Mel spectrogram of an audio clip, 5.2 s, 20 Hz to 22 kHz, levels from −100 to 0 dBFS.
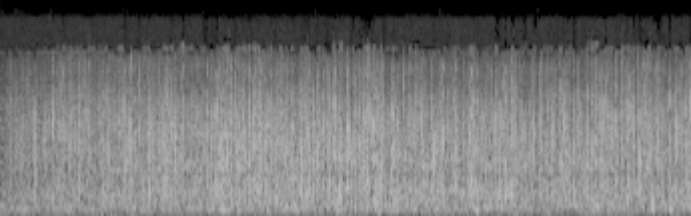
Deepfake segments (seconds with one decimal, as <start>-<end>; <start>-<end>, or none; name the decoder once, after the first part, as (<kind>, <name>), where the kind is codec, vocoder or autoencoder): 0.0-1.8 (vocoder, BigVGAN v2); 2.6-4.4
